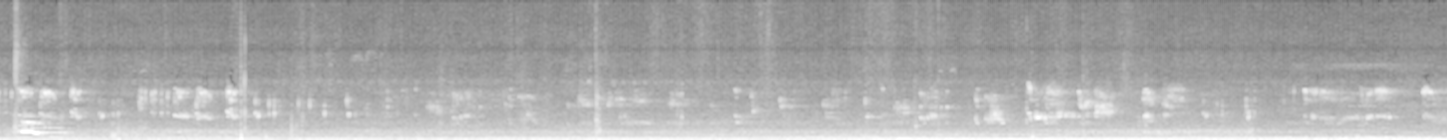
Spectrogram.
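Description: A domestic cat meows once near the start, a short call that bends in pitch, while birds chirp in the background throughout.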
